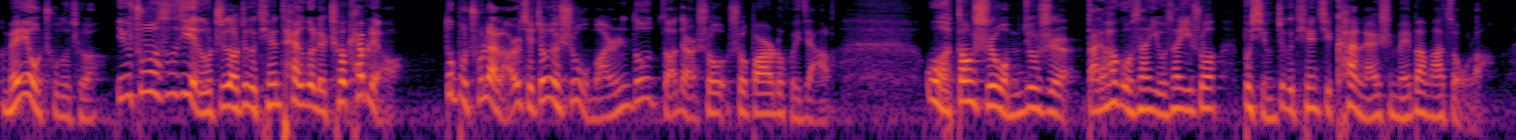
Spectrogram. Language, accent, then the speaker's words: Chinese; Dalian, Liaoning, China; 我作为东北人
